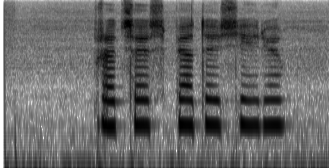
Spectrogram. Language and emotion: Russian, neutral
